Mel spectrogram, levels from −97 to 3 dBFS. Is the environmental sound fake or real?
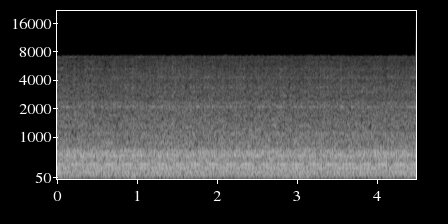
real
